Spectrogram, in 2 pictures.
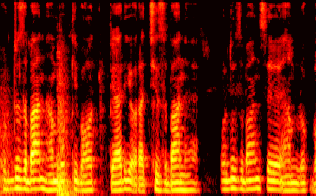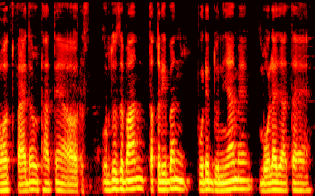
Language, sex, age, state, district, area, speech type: Urdu, male, 18-30, Bihar, Khagaria, rural, spontaneous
